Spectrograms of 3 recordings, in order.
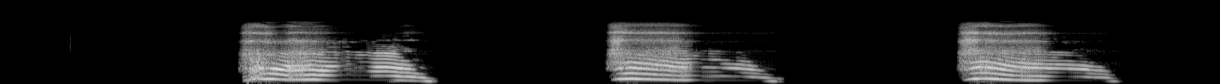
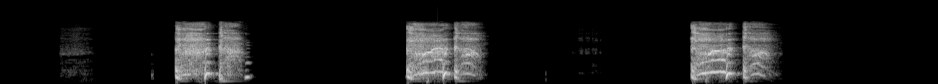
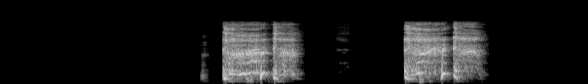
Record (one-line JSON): {"exhalation_length": "12.2 s", "exhalation_amplitude": 31742, "exhalation_signal_mean_std_ratio": 0.49, "three_cough_length": "9.4 s", "three_cough_amplitude": 32767, "three_cough_signal_mean_std_ratio": 0.38, "cough_length": "5.9 s", "cough_amplitude": 32298, "cough_signal_mean_std_ratio": 0.41, "survey_phase": "alpha (2021-03-01 to 2021-08-12)", "age": "45-64", "gender": "Female", "wearing_mask": "No", "symptom_cough_any": true, "symptom_shortness_of_breath": true, "symptom_fatigue": true, "smoker_status": "Current smoker (11 or more cigarettes per day)", "respiratory_condition_asthma": true, "respiratory_condition_other": true, "recruitment_source": "REACT", "submission_delay": "2 days", "covid_test_result": "Negative", "covid_test_method": "RT-qPCR"}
